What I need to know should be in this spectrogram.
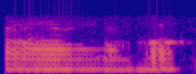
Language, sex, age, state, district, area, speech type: Assamese, female, 45-60, Assam, Tinsukia, rural, conversation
